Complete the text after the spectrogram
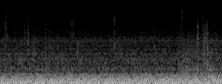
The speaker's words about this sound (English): It's okay out there. They're just moving the truck.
